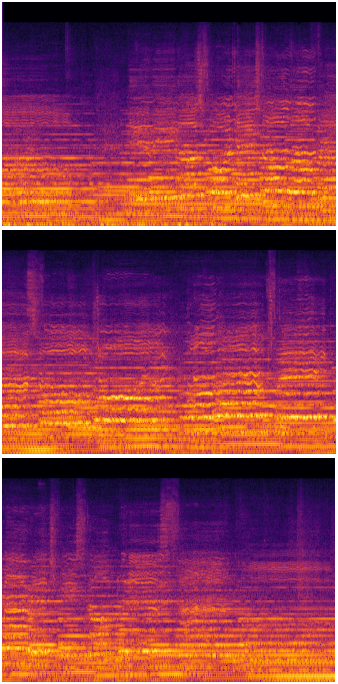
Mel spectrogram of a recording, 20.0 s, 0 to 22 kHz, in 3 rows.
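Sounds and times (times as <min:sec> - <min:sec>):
church choir singing: 0:00.0 - 0:20.0
sustained low bass notes: 0:00.0 - 0:20.0.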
